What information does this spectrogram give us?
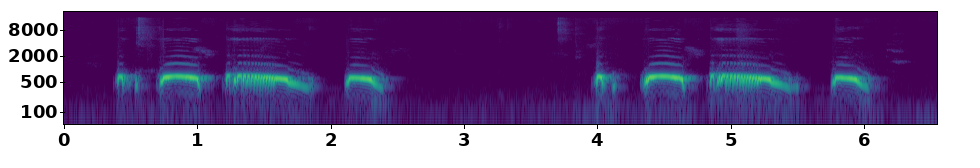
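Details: Decoy male spotted dove calling to draw wild birds in, clean recording: two identical phrases of four coos each, a short note, a rounded coo, a long falling hoarse coo and a clipped final coo, separated by a pause.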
